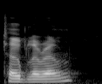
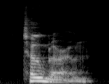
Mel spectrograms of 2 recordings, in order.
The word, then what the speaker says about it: Toblerone: Emma says I mispronounce Toblerone. She says I put the emphasis in the wrong place. How would you say it again? – Toblerone. – Yeah, you are. You're putting the emphasis on the wrong syllable, mate.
